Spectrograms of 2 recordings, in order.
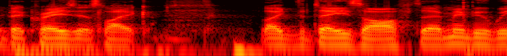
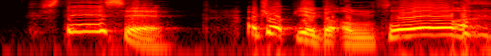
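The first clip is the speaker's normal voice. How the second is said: put-on Leeds accent, much higher and louder; 8 dB louder than usual. Retelling what you heard called out to Stacey, a cleaner, as you were just rising, in a put-on Leeds accent. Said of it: "like a Leeds accent".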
